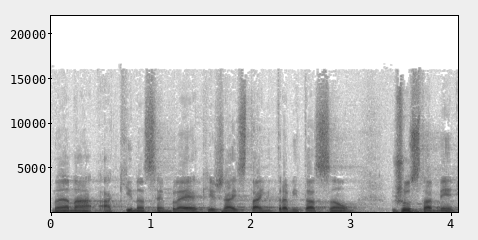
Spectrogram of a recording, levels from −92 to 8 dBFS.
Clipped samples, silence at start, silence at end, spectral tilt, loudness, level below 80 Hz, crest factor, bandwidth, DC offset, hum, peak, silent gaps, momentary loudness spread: under 0.1%; 0 s; 0 s; -5 dB/octave; -19 LUFS; -52 dBFS; 14 dB; 16.5 kHz; under 0.1%; none; -4 dBFS; none; 5 LU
